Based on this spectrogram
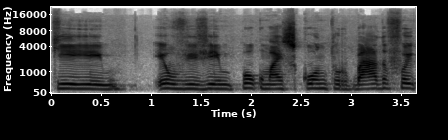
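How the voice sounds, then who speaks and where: In a very clean recording with a silent background, a woman with a fairly low pitch speaks at a very slow pace. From southern Brazil, Santa Catarina (Italian-German colony). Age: 70s. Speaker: physician. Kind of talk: interview, life story.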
